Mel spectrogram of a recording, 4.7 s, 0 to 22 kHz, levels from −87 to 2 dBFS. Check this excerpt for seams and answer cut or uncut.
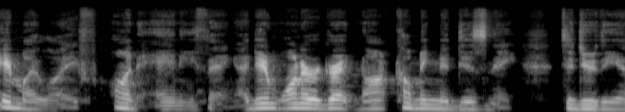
uncut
